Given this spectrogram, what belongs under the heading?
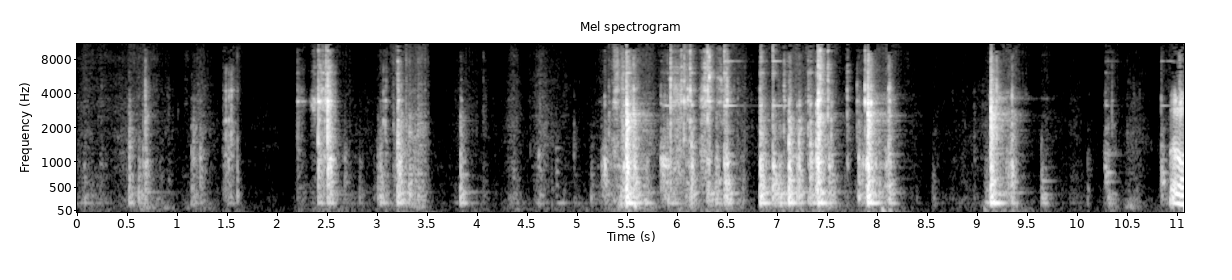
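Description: Wrench tightening a water heater element so its rubber washer seats, a series of short, close ratcheting clicks in bursts, with a denser run of clicking in the middle and no talk.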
